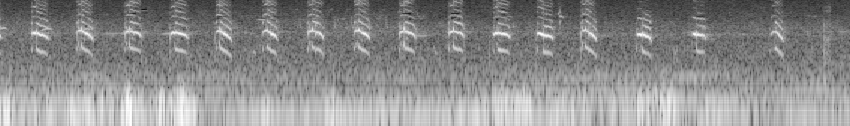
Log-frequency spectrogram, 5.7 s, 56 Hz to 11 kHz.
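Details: At Grand Forks, North Dakota, on 13 July 2009, a greater yellowlegs gives a long run of piercing, downward-sliding notes, roughly three each second, tapering off at the end, with some low background noise.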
